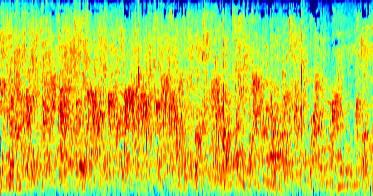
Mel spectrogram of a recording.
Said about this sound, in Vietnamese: À, chúng ta cho một tràng pháo tay.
